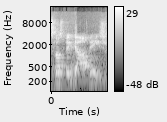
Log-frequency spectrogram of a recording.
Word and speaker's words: Galvis: He goes, "I want it to be pronounced Galvis." And I looked at him again.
